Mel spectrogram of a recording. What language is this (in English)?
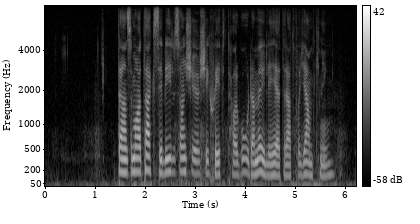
Swedish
